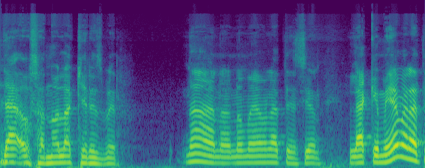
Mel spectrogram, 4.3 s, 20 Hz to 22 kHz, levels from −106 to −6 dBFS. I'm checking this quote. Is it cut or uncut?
uncut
